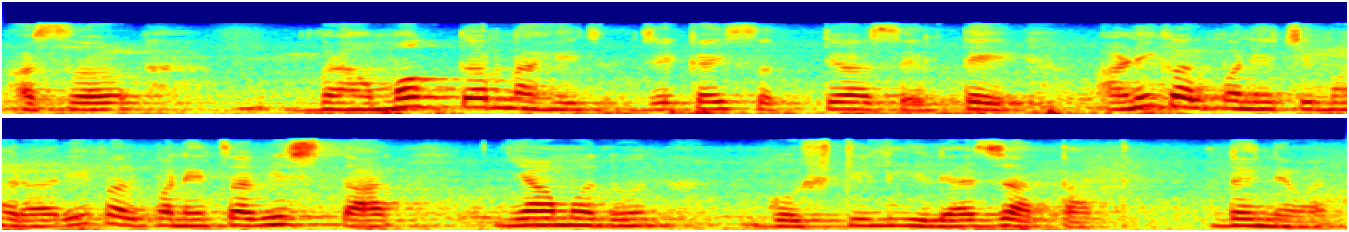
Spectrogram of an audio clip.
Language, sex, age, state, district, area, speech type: Marathi, female, 60+, Maharashtra, Pune, urban, spontaneous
